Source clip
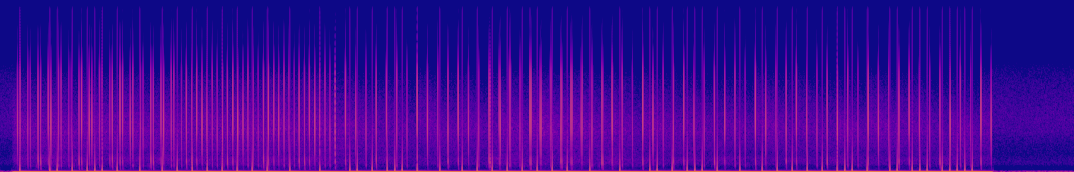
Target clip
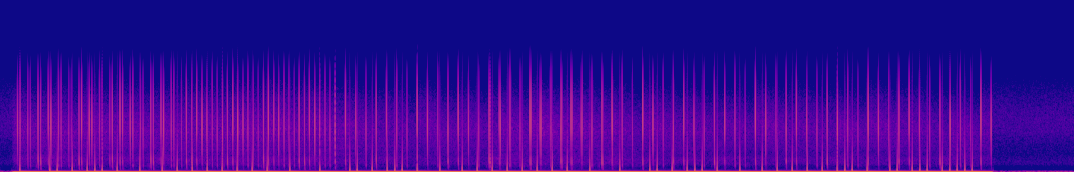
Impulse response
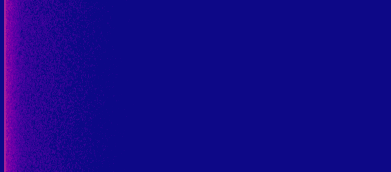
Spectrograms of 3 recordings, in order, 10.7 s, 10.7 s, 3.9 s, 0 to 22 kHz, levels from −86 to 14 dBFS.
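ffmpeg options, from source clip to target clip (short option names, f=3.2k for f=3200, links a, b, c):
-af "lowpass=9.3k"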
